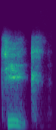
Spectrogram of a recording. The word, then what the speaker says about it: Tetch: Oh, his name is pronounced Teek. – All right, Teach.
